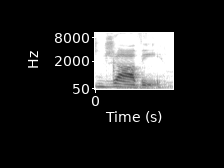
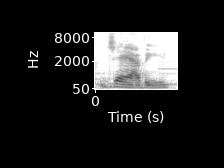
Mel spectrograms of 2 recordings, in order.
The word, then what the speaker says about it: Javy: I think it's good pronunciation it's Javi okay it's not jabby or JV guys coffee and Java Java had a baby Javi so they want to make sure you pronounce it right which makes sense tone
